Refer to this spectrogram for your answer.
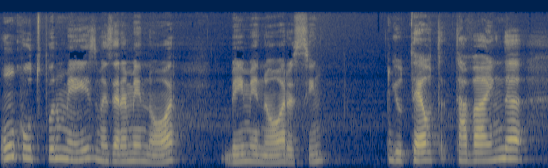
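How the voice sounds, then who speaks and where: The woman speaks at a medium pitch with ordinary pitch variation. Her pace is fairly slow, with long, frequent pauses. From Brazil, interior of São Paulo state (Franca). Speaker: worship singer. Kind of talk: casual chat.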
